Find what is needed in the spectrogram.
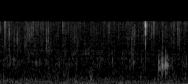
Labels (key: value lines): label: biophony, damselfish
recorder: SoundTrap 500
